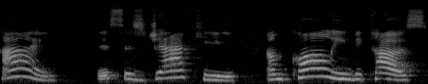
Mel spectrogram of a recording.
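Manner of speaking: unhurried, slow, quiet, low-volume voice. Imitating how a telemarketer talks on the phone: slow and quiet. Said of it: "they talk like this. ... They're speaking slow, their volume is low".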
